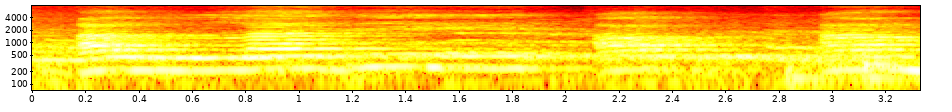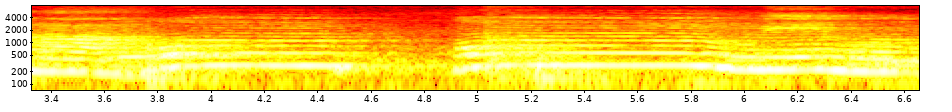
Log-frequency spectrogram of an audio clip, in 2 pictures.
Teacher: Dengan demikian dapat disebutkan bahwa disebut idgham misli apabila ada mim sukun bertemu dengan huruf mim. Cara membacanya, memasukkan mim sukun ke dalam huruf mim disertai dengan suara gunnah.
